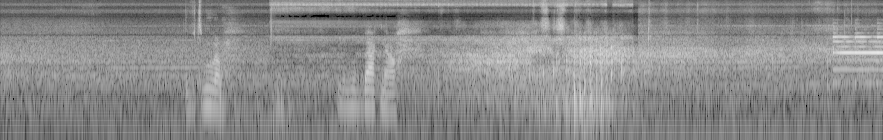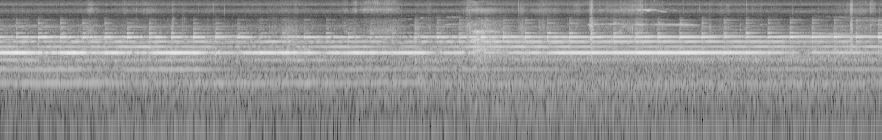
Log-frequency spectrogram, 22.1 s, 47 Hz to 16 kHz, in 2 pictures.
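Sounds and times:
locomotive horn chord: 0:12.8 - 0:22.0.

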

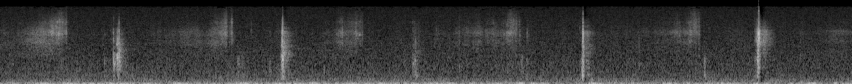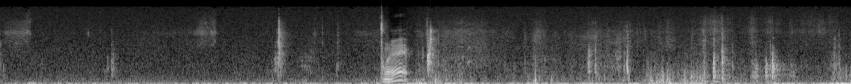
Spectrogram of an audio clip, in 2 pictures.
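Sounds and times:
comic book pages rustling: 0:00.2 - 0:05.4, 0:12.7 - 0:17.0
sharp paper snaps: 0:05.0 - 0:06.0, 0:07.6 - 0:07.8, 0:11.2 - 0:11.5.

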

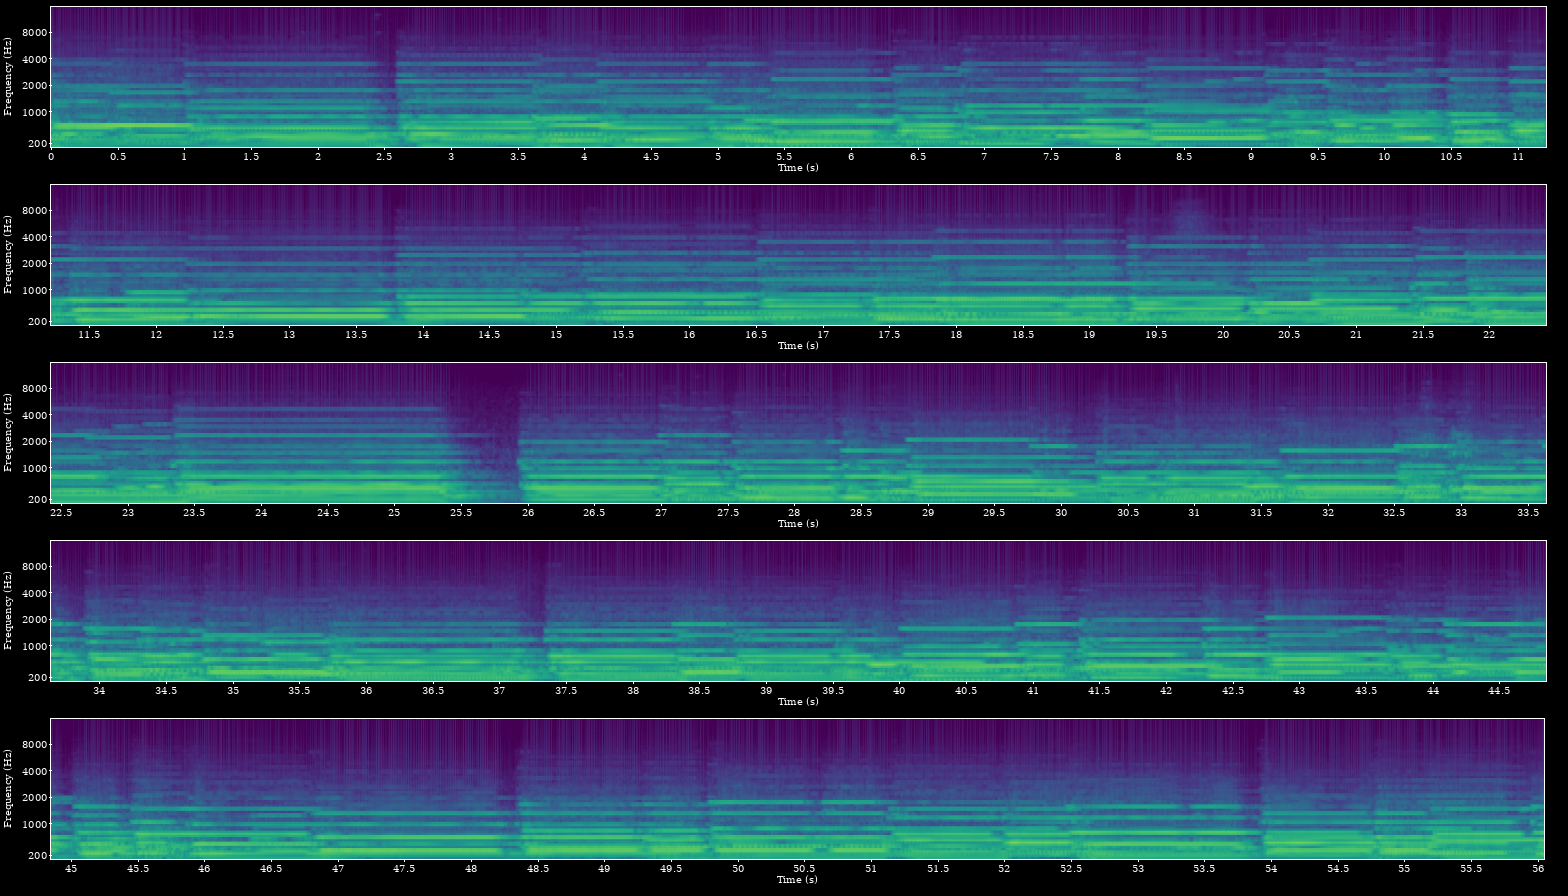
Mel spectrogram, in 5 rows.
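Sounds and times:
organ playing a hymn: 0:00.0 - 0:56.0.

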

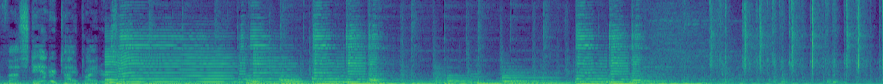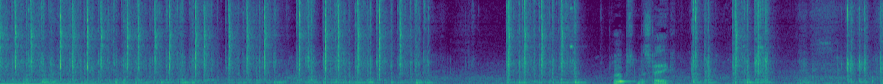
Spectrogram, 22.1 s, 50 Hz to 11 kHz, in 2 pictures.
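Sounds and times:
manual typewriter key strikes: 0:08.8 - 0:16.5, 0:17.4 - 0:18.4, 0:19.7 - 0:20.7.

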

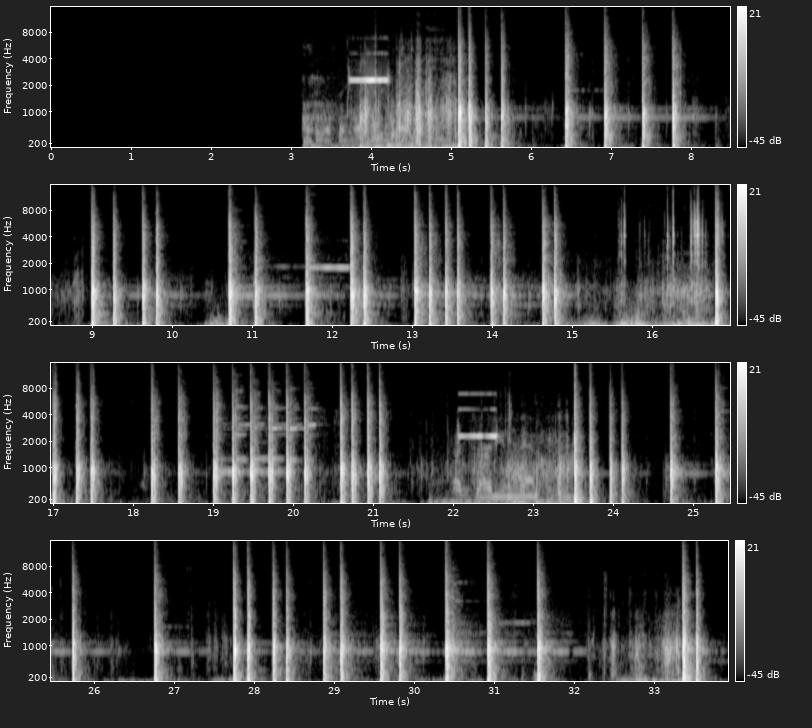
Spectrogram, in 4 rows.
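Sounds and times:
pistol shots: 0:10.7 - 0:15.0, 0:23.5 - 0:26.0, 0:27.7 - 0:31.9
steel targets ringing: 0:10.8 - 0:12.7, 0:19.0 - 0:20.5, 0:29.3 - 0:32.2.

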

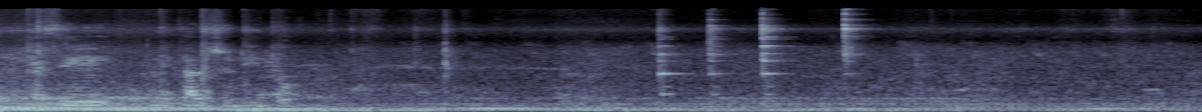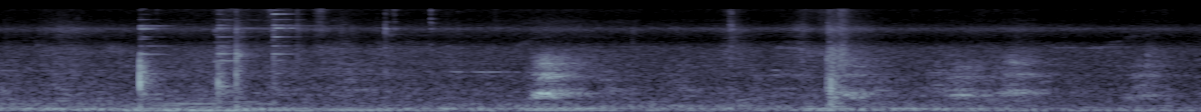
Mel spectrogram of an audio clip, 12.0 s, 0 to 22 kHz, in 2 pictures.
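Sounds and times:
dog barking: 0:04.7 - 0:06.5, 0:07.6 - 0:08.0, 0:08.6 - 0:12.0
metal tools clinking on car jack: 0:06.7 - 0:07.6.

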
